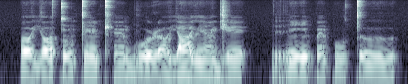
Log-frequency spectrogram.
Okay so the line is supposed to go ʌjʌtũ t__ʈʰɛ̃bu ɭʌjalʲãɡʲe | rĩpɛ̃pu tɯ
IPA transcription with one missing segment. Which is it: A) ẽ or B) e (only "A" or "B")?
A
